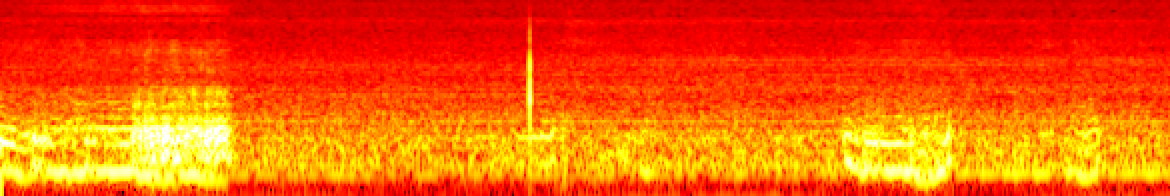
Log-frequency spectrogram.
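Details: Small dog asleep in the owner's lap with his neck across the owner's arm, snoring, which the owner says is surprisingly loud. Soft, short rattling snores on the breaths, with quiet gaps and a brief click; dog snoring.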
